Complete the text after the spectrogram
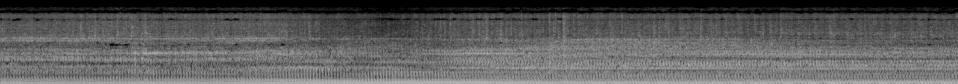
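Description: A small engine runs loudly and steadily close by.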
